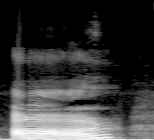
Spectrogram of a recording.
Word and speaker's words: hour: of her, is silent, which means H does not say anything.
